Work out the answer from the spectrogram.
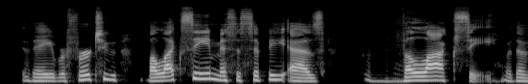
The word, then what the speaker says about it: Biloxi: For those familiar with Mississippi, the community is actually Biloxi, pronounced Biloxi. That is with a B and not a V.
